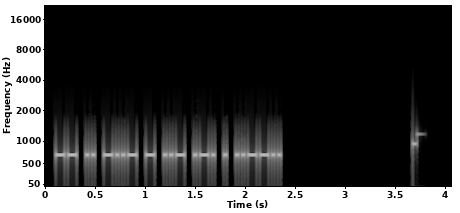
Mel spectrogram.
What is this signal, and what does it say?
Morse code, heard as a keyed tone, about 40 wpm, 700 Hz. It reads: MIXTURE?
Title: Sentences from Top 1500 Words 40wpm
